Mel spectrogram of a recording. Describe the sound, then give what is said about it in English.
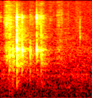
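Two sharp, quiet metallic clicks come from a concealed-carry handgun being snapped back together, followed by a fainter tick. “Sometimes it doesn't want to go back together because, there we go, click. Click, yo. Click, click.”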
